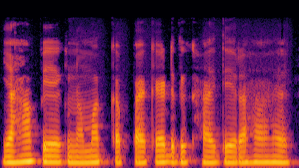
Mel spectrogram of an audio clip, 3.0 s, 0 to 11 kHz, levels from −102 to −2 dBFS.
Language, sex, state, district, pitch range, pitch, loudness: Hindi, male, Jharkhand, Ranchi, 110-120 Hz, 115 Hz, -21 LUFS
